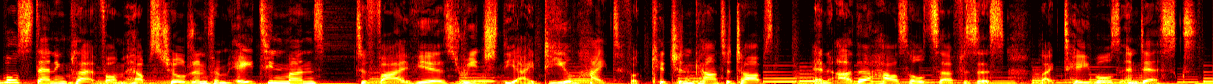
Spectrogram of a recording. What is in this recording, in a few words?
Asian English Toddler Tower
